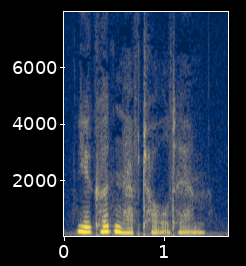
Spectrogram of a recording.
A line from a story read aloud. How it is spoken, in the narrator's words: Natasha said quietly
